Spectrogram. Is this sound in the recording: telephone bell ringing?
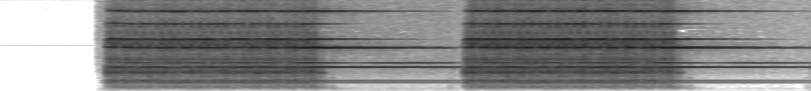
yes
